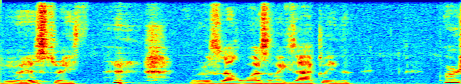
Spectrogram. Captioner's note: laughing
